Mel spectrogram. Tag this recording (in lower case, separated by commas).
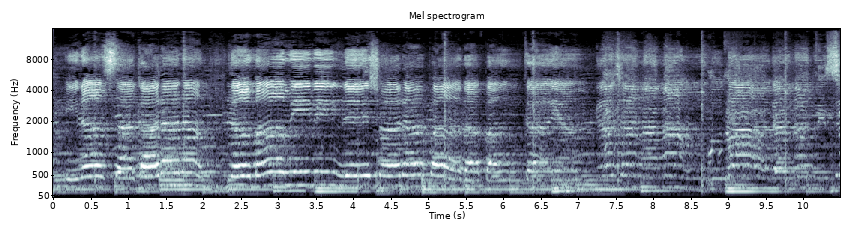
mantra, music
